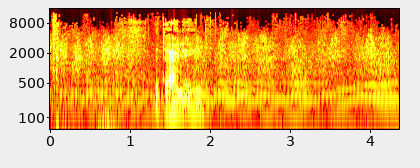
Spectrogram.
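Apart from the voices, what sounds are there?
airplane flying overhead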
